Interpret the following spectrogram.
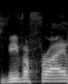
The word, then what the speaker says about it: Viva Frei: I am so happy today to be joined by Viva Fry. Did I say it correctly? Yep. It's Viva Fry, like half of my last name, Fryheight, which means freedom in German.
